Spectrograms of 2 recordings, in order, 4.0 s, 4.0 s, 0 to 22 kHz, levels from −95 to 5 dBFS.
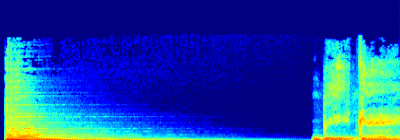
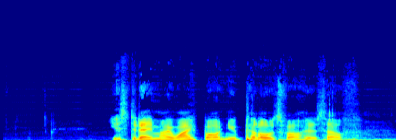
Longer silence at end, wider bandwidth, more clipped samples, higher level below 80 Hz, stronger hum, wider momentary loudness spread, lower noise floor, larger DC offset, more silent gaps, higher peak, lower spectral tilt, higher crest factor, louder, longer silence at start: second, 0 s vs 0.4 s; first, 15.5 kHz vs 9.6 kHz; neither; first, -34 dBFS vs -46 dBFS; neither; first, 19 LU vs 11 LU; second, -62 dBFS vs -74 dBFS; neither; neither; about the same, -2 dBFS vs -4 dBFS; second, -5.5 dB/octave vs -7.5 dB/octave; second, 18 dB vs 24 dB; first, -18 LUFS vs -25 LUFS; second, 0.05 s vs 1.15 s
